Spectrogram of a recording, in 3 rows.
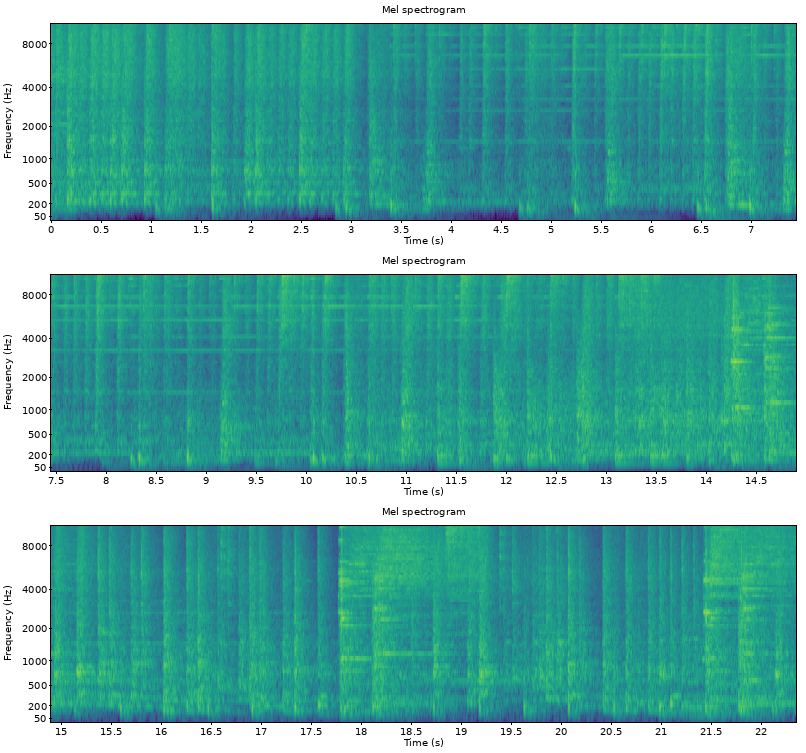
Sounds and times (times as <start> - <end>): Marimba, xylophone: 2.8 - 22.3
Glockenspiel: 2.9 - 19.8, 21.2 - 22.3.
